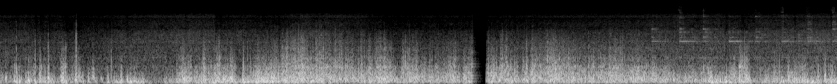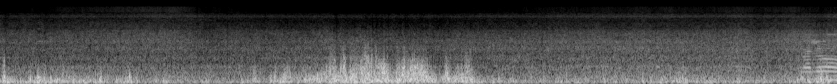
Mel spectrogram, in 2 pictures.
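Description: Strong sea wind buffeting the microphone on Rock Beach, Pondicherry, in daytime, with surf rushing in the background in loud, continuous gusts.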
